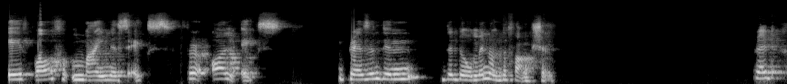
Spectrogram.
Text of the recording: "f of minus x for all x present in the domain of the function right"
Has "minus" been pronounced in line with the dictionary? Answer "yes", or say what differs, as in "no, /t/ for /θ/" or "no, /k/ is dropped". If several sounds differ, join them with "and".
yes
